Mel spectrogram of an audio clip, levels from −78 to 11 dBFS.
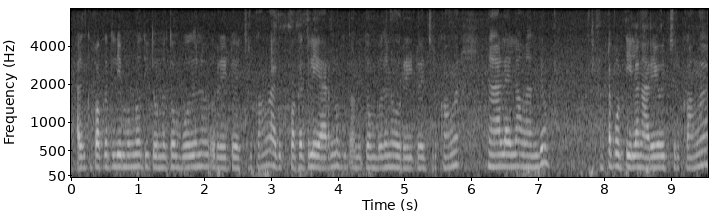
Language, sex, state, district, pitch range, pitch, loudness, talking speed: Tamil, female, Tamil Nadu, Namakkal, 195-215 Hz, 205 Hz, -20 LUFS, 140 wpm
